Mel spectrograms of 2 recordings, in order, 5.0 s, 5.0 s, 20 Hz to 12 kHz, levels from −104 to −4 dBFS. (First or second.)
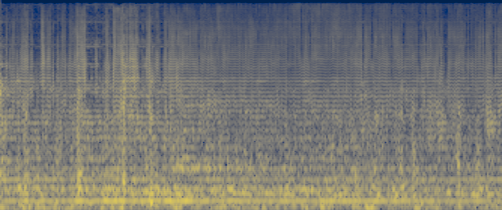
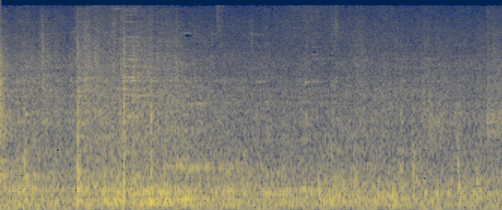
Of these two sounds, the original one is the second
